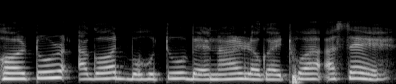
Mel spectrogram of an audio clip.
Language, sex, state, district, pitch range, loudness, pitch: Assamese, female, Assam, Sonitpur, 240-270 Hz, -17 LUFS, 250 Hz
